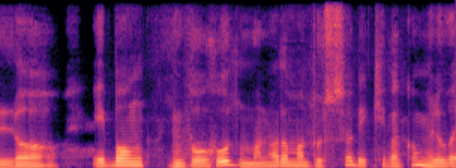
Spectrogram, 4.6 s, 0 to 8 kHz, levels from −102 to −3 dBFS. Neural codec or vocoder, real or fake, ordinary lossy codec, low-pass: codec, 16 kHz, 0.8 kbps, ZipCodec; fake; none; none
